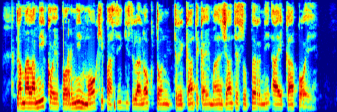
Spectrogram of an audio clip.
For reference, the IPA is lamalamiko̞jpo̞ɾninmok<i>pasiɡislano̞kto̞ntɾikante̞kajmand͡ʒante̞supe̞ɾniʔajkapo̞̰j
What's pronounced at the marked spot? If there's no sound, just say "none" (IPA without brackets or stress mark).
i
